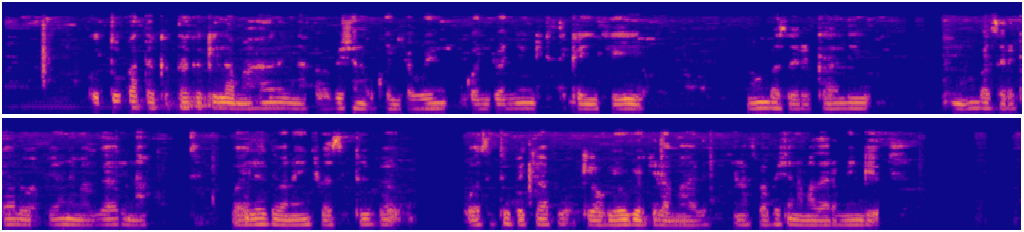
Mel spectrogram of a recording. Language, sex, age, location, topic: Swahili, male, 36-49, Wajir, government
